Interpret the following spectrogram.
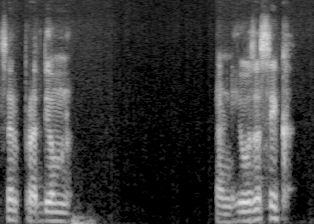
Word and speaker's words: Pradhyumna: How do you pronounce it? I said, sir, Pradyumna. And he was a Sikh. So he said, ki Pradyumna.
